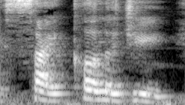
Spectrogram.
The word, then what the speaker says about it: psychology: l o g y psychology the P there is presence of p in Psychology but you know all know that the p in that word is useless so you pay attention to the sound you get from each letter and not the the letter itself let's focus more on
